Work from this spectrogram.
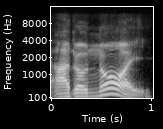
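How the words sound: It ends with an 'oy' sound, Ashkenazi style.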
